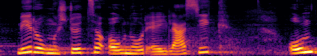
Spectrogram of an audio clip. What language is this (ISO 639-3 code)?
gsw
